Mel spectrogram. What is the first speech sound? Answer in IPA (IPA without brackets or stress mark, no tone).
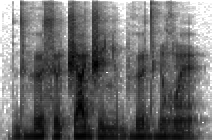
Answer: dʱ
